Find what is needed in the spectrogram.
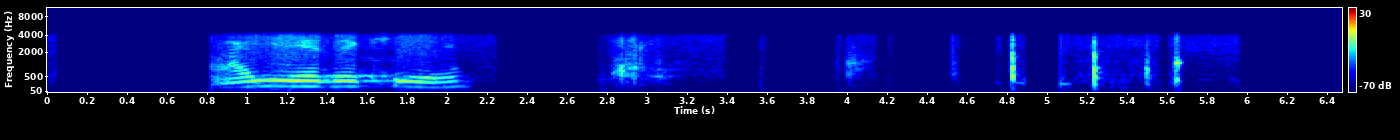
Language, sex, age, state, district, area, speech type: Hindi, female, 60+, Bihar, Vaishali, urban, conversation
